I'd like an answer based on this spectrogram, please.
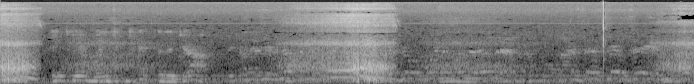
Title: snoring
